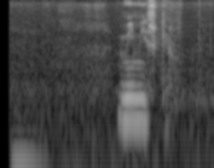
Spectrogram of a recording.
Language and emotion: Russian, neutral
